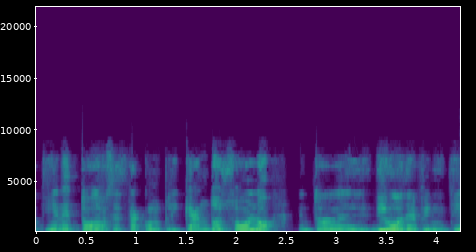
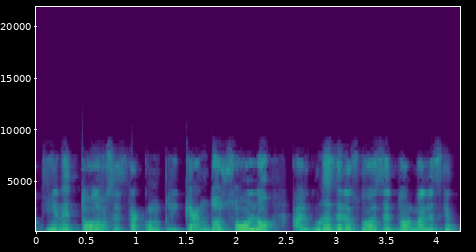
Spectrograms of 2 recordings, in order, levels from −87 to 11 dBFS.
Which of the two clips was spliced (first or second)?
first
